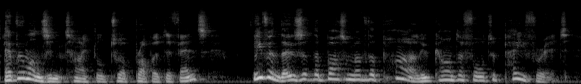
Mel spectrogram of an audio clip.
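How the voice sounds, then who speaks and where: A man's voice: high-pitched, big pitch swings, brisk, dark tone, pitched above the performer's own voice. A man reading an audiobook as a weary, defensive barrister husband with a wry, ironic manner. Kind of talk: audiobook character dialogue.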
